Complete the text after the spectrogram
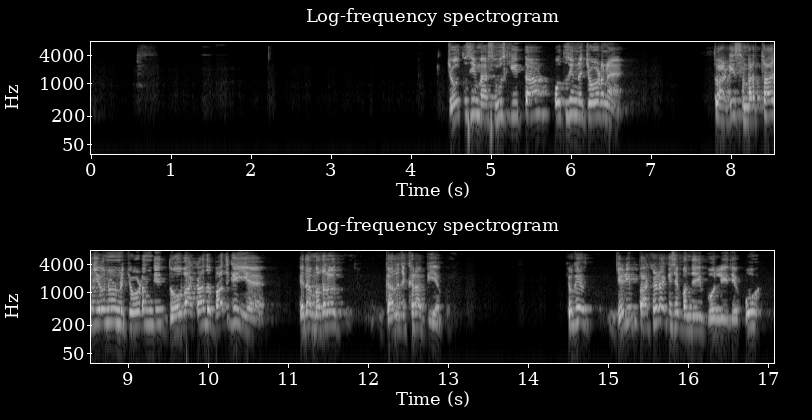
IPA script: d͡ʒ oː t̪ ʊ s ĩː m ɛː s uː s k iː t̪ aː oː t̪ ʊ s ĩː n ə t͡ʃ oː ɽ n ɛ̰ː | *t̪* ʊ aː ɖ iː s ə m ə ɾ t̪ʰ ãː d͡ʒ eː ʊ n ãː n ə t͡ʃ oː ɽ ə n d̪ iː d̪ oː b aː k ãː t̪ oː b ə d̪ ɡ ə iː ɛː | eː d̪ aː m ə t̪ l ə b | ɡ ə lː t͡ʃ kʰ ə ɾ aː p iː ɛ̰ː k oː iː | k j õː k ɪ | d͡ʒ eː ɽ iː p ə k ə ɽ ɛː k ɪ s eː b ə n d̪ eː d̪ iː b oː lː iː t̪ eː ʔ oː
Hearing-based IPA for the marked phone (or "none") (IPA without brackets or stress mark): t̪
